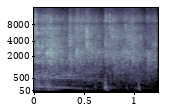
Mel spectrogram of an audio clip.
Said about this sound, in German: Und die ganzen Kindergottesdienstmitarbeiter, lasst uns denen mal einen Applaus geben.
